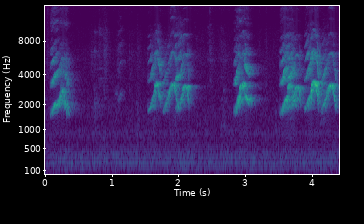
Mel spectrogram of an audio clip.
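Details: Pet birds with babies born March 31st and April 1st, 2018: bursts of quick, high, paired chirps repeated in four groups over a faint indoor hum.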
